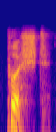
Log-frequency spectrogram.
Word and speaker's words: pushed: is pushed right here instead of P pushed it's an uh sound so P pushed pushed good job hadn't pushed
